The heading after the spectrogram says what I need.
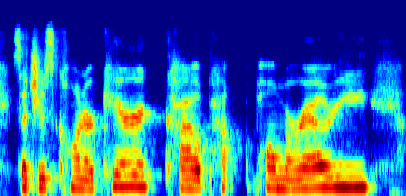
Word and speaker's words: Palmieri: as Connor Carrick, Kyle Palmieri, I think that's how you pronounce his last name. Palmieri, yeah.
